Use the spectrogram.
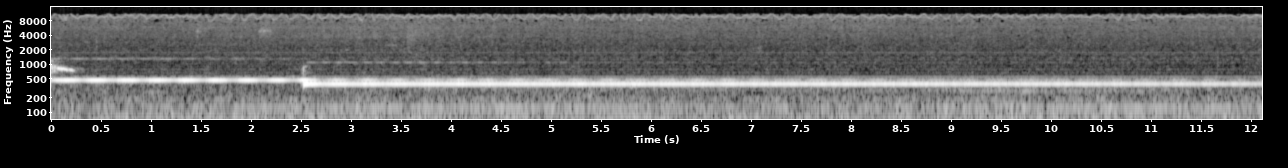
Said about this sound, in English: Breathe in as long as you can with the bell. Breathe slow as you can with the sound of that bell.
